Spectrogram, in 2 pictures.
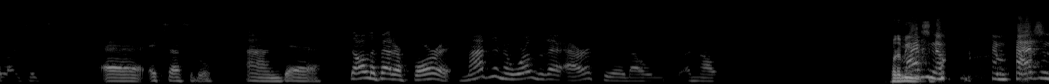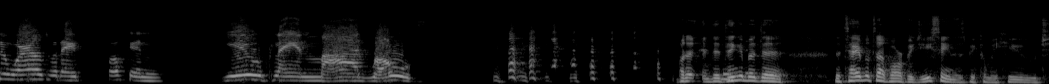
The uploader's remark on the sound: The Pubcasters catch up over video chat.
